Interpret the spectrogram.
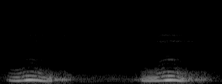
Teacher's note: This is where in the mouth your tongue is going to go, and this back here is your jaw, basically. So, for long I sounds in this case, our tongue goes up and more to the front.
